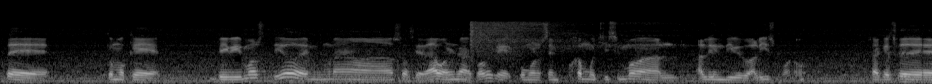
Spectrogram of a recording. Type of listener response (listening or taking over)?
taking over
